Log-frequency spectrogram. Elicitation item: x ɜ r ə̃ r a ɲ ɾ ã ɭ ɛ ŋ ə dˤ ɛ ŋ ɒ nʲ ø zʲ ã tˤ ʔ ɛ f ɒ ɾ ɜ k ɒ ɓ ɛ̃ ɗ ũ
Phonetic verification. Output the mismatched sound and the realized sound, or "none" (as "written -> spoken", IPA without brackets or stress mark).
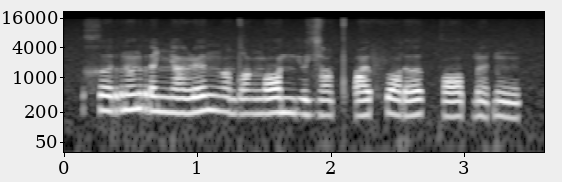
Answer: ə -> ə̃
